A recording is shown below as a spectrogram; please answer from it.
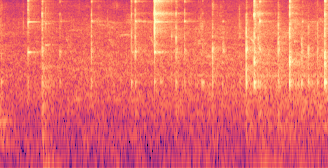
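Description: A spoon clinks and scrapes against the inside of a cup or bowl in short, irregular bursts while milk powder is stirred into hot milk, quiet and close.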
